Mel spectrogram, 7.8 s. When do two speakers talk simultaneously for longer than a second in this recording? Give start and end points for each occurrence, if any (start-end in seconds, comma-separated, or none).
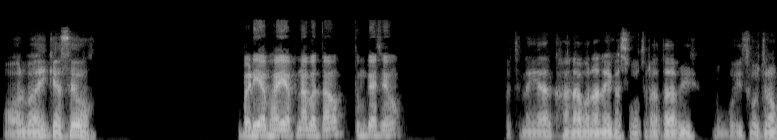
none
